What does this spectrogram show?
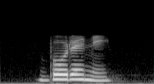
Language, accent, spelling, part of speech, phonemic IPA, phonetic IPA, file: Armenian, Eastern Armenian, բորենի, noun, /boɾeˈni/, [boɾení], Hy-բորենի.ogg
- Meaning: hyena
